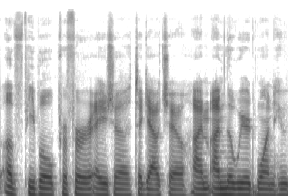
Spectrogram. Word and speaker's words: Gaucho: I pronounced it correctly. – That's Gaucho. Yeah.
